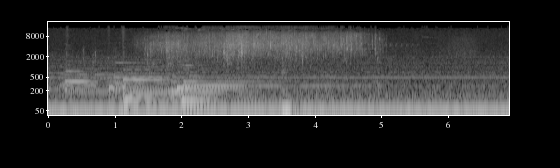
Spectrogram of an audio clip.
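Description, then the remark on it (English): Water sprinkles from a watering can onto a sunflower in a steady, hissing splash for about four seconds, then fades out, with soft tonal music playing underneath and no one speaking. “Here's a drop of water for you, my little sunflower.”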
